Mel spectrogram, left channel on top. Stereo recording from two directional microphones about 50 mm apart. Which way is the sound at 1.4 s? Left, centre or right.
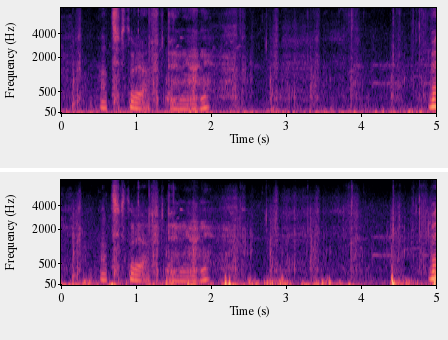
Left.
